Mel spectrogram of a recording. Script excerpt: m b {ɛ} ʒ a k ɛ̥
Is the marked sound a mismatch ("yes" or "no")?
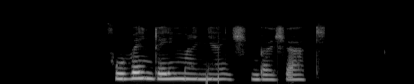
yes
